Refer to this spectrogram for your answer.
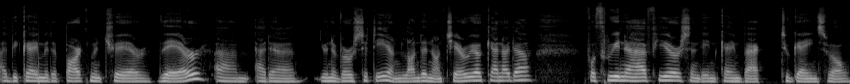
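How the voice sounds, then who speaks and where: Delivered at a moderate pace, the speech comes through on a very clean recording with a silent background. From South Africa, Bloemfontein (Afrikaner). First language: Afrikaans. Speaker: professor and life coach. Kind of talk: interview conversation.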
